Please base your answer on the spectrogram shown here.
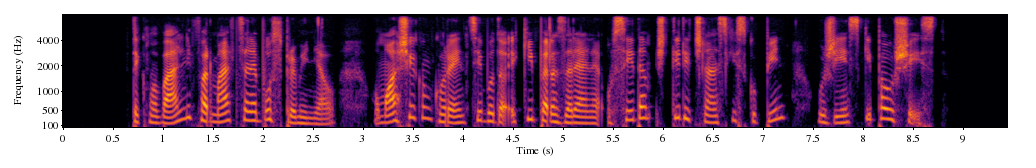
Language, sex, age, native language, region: Slovenian, female, 18-29, Slovenian, Central Slovenia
